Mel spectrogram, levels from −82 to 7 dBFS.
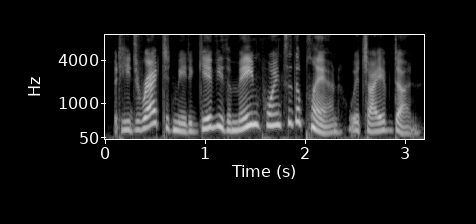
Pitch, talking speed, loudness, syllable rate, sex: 220 Hz, 320 wpm, -19 LUFS, 6.4 syllables/s, female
